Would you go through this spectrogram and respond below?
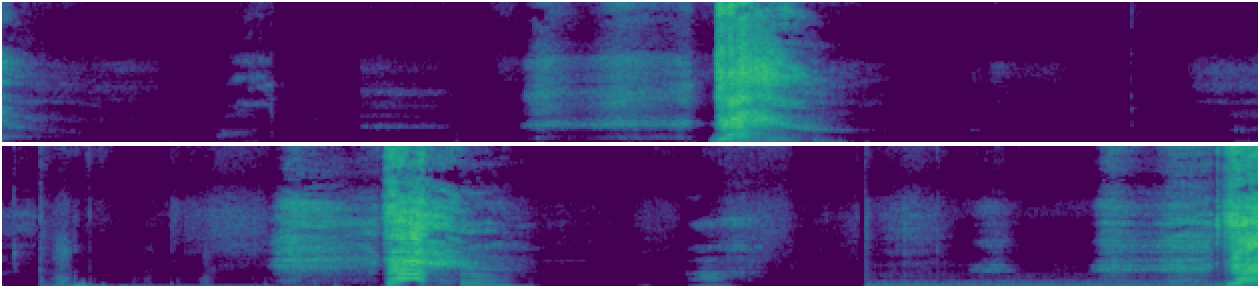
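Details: Bearded man sneezing very loudly: two explosive sneezes, each preceded by a brief inhaled build-up, with short vocal sounds between.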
